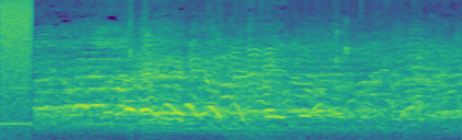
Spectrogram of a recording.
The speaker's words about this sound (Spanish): Vamos a ver lo que pasó cuando llegó al aeropuerto de esta ciudad y fue recibido por una multitud de fanáticos.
